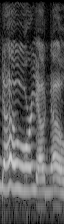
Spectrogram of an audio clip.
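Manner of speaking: mock high shouted yell. Retelling chasing the cat with a squirt bottle: imitating her own screaming.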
